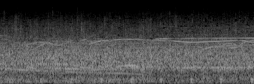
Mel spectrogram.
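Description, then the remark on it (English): Steady applause from a large outdoor golf gallery at a major championship, dense overlapping clapping that rolls on evenly throughout, with a faint murmur beneath it, as fans applaud a veteran golfer. “Same applause from the galleries.”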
